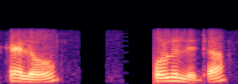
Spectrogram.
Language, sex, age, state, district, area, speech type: Goan Konkani, male, 45-60, Goa, Tiswadi, rural, conversation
